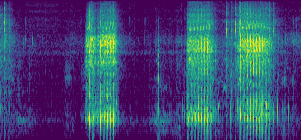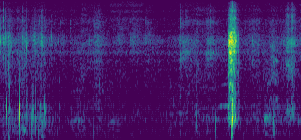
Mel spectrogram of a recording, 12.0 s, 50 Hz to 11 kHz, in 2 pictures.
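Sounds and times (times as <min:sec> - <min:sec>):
airsoft gun firing bursts: 0:00.0 - 0:00.3, 0:01.7 - 0:02.4, 0:03.6 - 0:05.6.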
